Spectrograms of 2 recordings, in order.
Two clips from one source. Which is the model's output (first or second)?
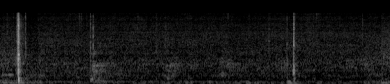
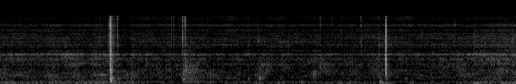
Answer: second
